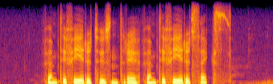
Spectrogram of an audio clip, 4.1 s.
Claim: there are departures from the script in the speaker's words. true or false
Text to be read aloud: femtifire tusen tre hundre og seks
true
